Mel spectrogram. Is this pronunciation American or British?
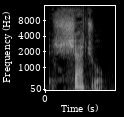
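British. It is said with a British accent. "but in British accent it's schedule"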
